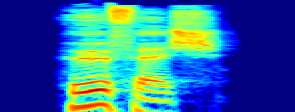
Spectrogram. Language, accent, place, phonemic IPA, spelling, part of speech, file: German, Germany, Berlin, /ˈhøːfɪʃ/, höfisch, adjective, De-höfisch.ogg
- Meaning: courtly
